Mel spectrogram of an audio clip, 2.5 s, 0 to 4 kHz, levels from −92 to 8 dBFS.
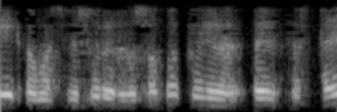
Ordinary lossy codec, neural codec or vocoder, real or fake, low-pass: MP3, 16 kbps; codec, 24 kHz, 0.9 kbps, WavTokenizer, medium music audio release; fake; 3.6 kHz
